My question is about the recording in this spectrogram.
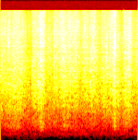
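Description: Thin clear plastic bag crinkling and rustling as it is handled and pulled open by hand.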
